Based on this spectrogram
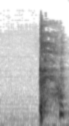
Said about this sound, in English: Whew, there's that cough.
